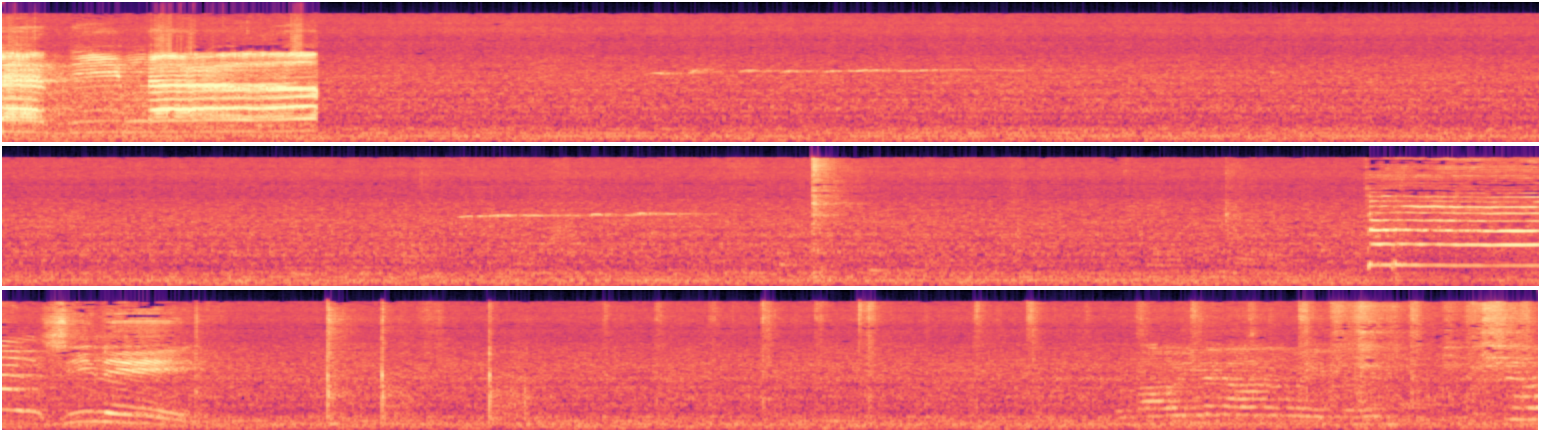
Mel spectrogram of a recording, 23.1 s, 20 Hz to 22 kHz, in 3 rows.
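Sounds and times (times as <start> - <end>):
faint high whistle: 3.2 - 5.3, 9.9 - 11.3.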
